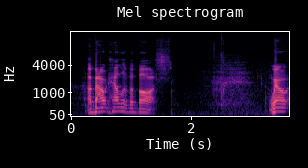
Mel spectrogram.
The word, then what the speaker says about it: Helluva: talked very briefly on hell of a boss Hua boss we could also call it that's an alternative pronunciation halua boss I talked about this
